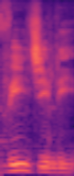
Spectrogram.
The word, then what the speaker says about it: Vigili: Tulisannya Vigili ya, V-I-G-I-L-I. Dibacanya Vigili.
